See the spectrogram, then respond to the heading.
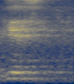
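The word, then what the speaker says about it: guess: পরের শব্দটি হলো গেস জি ইউ ই এস এস এখানে এই ইউ এর পরে ই ভাওয়েল রয়েছে এজন্য ইউ সাইলেন্ট থাকবে গেস অনুমান করা বা ধারণা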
